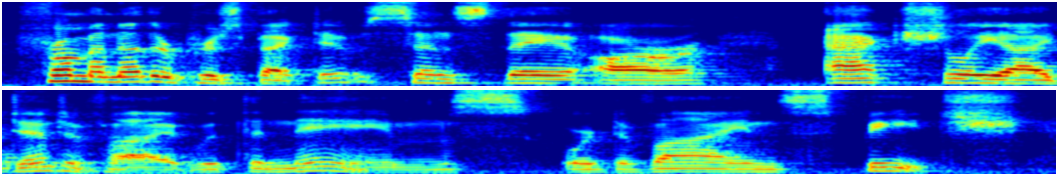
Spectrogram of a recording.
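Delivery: a measured lecture-reading voice; reading aloud. Acted. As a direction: read it with gravity. Reads the book aloud.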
